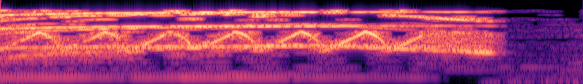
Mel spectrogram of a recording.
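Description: A loud police siren wails in quick, even rises and falls, about five cycles over a low engine rumble, then cuts off abruptly, leaving faint background noise.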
